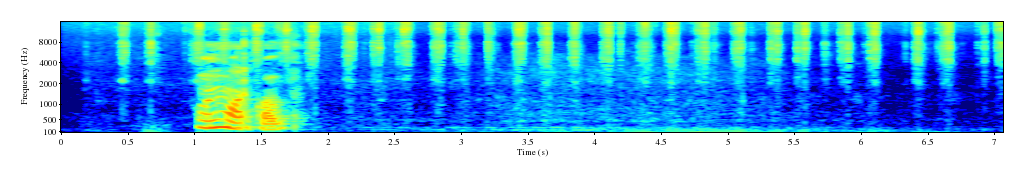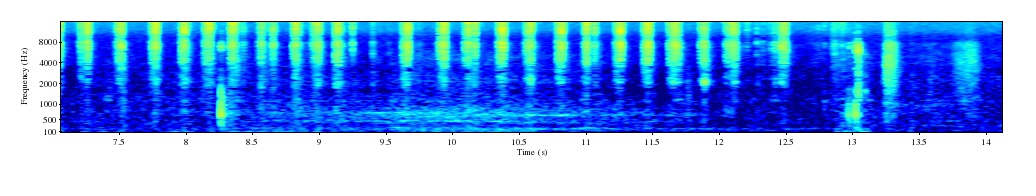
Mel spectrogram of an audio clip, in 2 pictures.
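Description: A knife slices through carrots with quick, regular clicks.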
